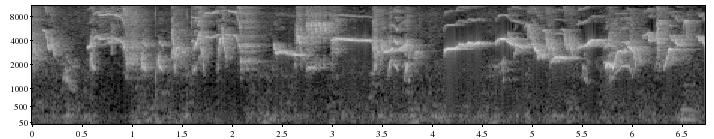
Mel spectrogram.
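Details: Oriental magpie-robin singing in a training session, varied whistled phrases with upslurred and downslurred notes and harsh chatters, separated by short gaps.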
